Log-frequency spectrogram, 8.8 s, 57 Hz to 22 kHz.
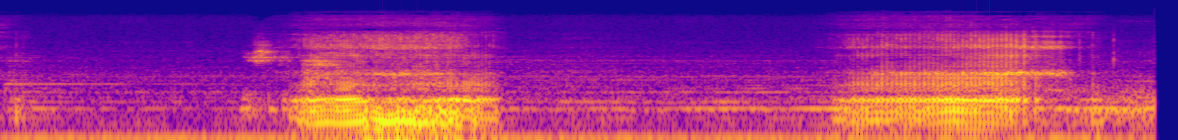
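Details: Man snoring during an afternoon nap: two loud, rattling inhaled snores about four seconds apart, roughly 14 breaths a minute, faint steady hum behind.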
